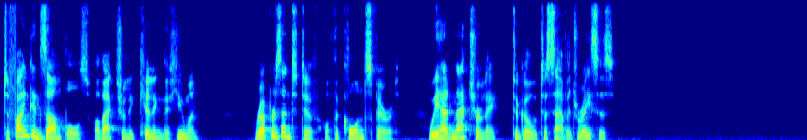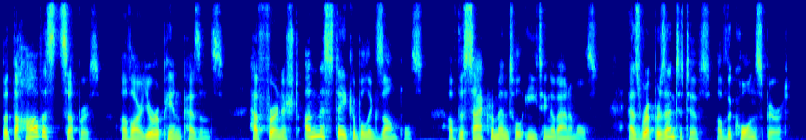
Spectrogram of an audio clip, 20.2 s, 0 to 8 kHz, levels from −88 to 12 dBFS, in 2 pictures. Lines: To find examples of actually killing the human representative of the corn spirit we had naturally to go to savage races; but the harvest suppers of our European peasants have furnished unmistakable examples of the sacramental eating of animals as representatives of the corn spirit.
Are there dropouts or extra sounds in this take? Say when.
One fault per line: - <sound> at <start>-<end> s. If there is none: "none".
none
